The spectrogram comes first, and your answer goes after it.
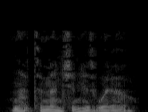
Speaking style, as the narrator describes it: Rusty said softly

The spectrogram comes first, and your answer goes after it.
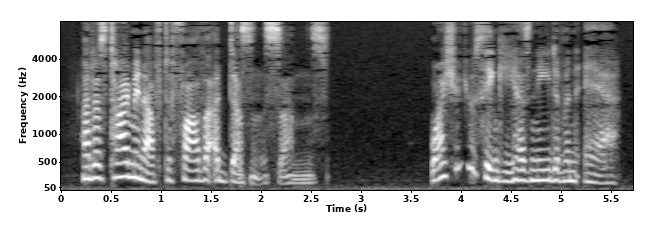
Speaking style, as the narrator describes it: Morgause said coldly

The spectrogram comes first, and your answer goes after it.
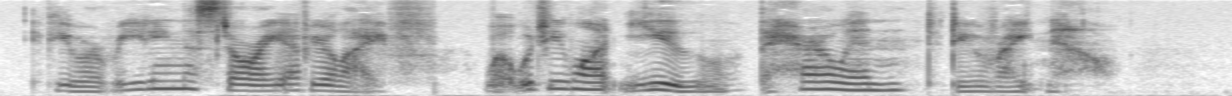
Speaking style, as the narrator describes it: My throat tightens, whisper

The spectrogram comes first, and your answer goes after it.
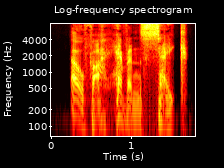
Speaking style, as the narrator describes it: snapped the woman

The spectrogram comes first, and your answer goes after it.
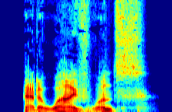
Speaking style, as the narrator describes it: Mathok muttered

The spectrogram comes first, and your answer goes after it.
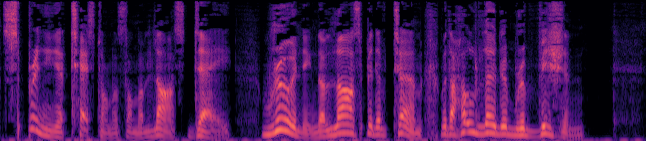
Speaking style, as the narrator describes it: Ron said bitterly

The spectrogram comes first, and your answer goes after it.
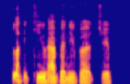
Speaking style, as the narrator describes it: she laughed

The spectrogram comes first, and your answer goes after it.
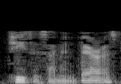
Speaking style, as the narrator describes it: Lanier muttered

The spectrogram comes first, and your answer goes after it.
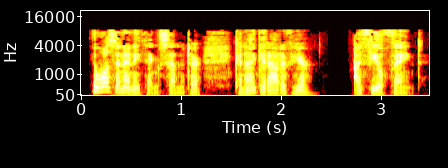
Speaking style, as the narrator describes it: Jill said quickly

